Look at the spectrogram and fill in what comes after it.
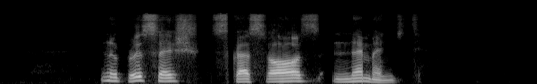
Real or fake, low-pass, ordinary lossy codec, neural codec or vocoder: fake; 10.8 kHz; Opus, 24 kbps; codec, 16 kHz in and 24 kHz out, 0.8 kbps, FocalCodec, streaming, 65536 codes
